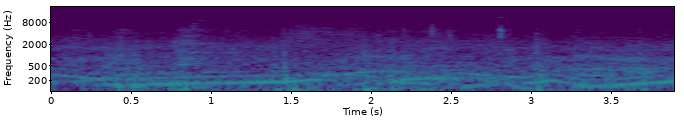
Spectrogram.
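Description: A video game car engine hums and revs with a rising and falling drone, steady and moderately loud under busy in-game noise, with no voices.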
